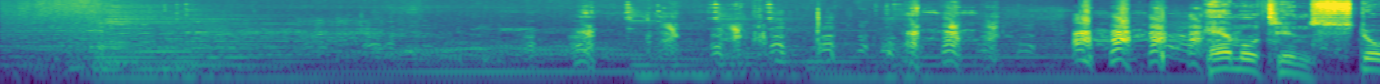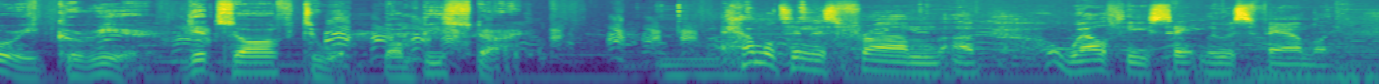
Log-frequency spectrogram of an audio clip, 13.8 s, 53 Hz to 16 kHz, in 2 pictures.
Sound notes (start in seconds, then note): 3.1 men cackling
